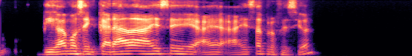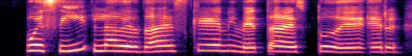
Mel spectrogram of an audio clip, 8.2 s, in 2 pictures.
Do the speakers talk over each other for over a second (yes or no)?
no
